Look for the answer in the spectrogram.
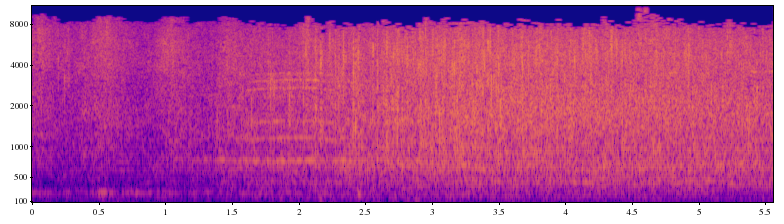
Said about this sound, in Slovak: Svetý Otec nám udelil požehnanie, ozýva sa aplauz námestia od veriacich a putníkov.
